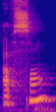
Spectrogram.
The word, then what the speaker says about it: absent: Si fuera un chico, diríamos absent y la T final no la pronunciamos, pero al meter la E, ya la T no es la última de la palabra, ¿vale?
